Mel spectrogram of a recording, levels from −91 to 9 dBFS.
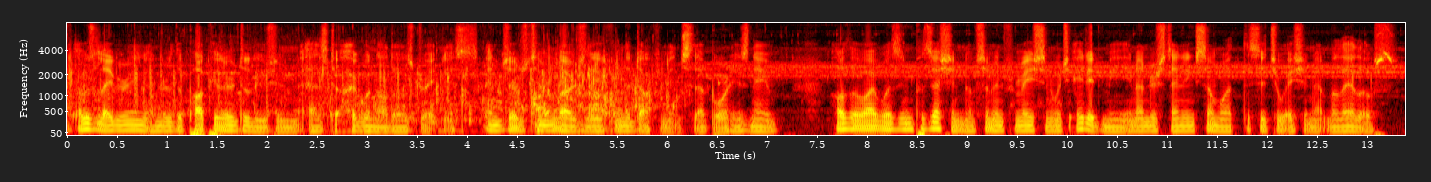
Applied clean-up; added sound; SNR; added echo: none; Toilet flush; 11 dB; none.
